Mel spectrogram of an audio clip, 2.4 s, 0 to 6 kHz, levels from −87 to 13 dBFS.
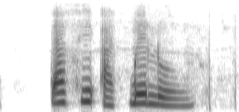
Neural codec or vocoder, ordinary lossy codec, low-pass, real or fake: none; Opus, 32 kbps; 5.4 kHz; real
